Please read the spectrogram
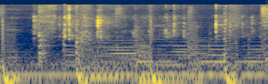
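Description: Quiet background music with steady held tones.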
